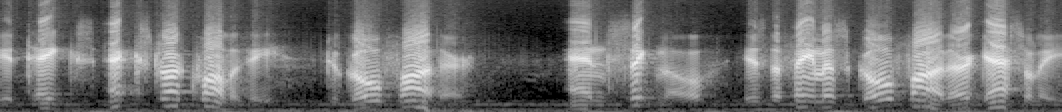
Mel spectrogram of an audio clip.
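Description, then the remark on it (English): A man's voice reads a short Signal gasoline advertising line through a filter microphone, the narrow, tinny, thin band-limited tone of speech over an old radio or telephone, with brief pauses between phrases. “Now, if I said that through the filter mic, here's how it would sound.”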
